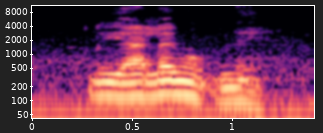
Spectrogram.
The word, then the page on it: niacag upni: Aneityum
